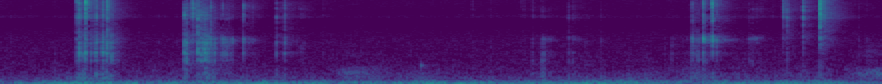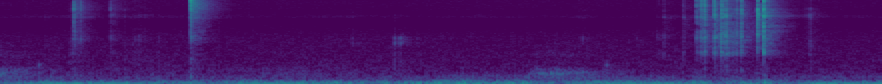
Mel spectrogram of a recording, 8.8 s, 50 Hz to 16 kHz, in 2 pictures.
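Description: Fingernails scratch and rub a small white 3D-printed PLA plastic ghost toy. Short, sharp bright scrapes and ticks come in scattered bursts over a steady low hum, staying quiet overall.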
